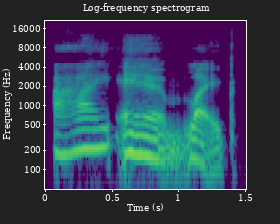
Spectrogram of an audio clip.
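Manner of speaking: ordinary talk, nothing marked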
